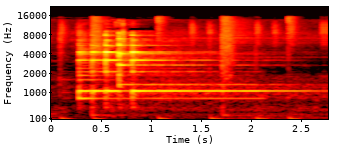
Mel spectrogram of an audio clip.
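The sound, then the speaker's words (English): A phone ringtone for an incoming call plays a quick run of bright, bell-like chime notes that ring on and repeat, over a steady beat of low, soft thumps. No one speaks. “Now I'm getting a phone call.”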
